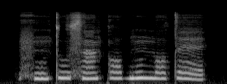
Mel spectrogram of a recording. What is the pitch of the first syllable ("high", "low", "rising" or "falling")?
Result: high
